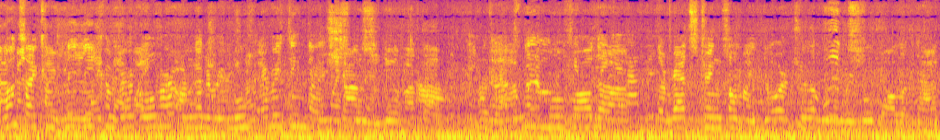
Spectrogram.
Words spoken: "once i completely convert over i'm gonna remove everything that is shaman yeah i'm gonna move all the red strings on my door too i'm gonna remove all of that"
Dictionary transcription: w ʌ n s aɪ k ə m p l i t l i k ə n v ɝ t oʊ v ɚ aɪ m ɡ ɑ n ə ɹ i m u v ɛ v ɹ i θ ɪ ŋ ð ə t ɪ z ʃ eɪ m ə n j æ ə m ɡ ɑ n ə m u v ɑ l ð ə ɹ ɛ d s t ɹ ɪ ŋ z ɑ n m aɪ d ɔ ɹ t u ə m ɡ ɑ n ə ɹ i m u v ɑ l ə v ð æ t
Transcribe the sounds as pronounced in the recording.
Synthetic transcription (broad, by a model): w ʌ n s aɪ k ə m p l i t l i k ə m v ɝ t oʊ v ɚ aɪ m ɡ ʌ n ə ɹ i m u v ɛ v ɹ i θ ɪ ŋ ð ə t ɪ z ʃ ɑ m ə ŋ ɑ ə m ɡ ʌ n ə m u v ɑ l ð ə ɹ ɛ d s t ɹ ɪ ŋ z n m aɪ d ɔ ɹ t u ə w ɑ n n ɹ i m u v ɑ l ə v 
